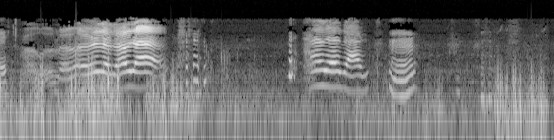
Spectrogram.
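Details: Baby crying in bursts with rising and falling wails, an adult's soft voice between them, and some room noise.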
